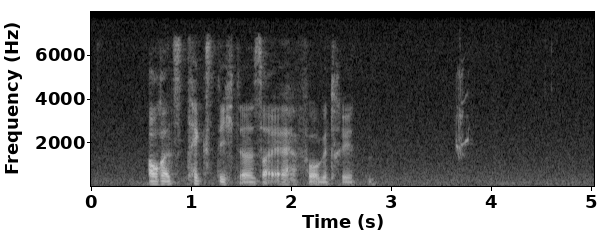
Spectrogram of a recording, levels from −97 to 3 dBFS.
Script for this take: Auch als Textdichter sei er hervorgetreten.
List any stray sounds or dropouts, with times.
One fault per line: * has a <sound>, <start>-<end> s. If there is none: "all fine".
* has a laugh, 3.6-3.9 s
